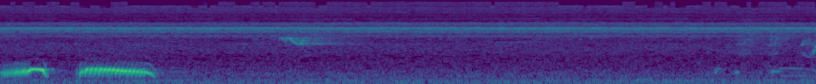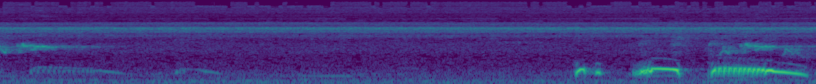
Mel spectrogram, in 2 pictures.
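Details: Low hooting coos of a spotted dove used as a lure call open and close the passage, with quiet soft notes and a few faint higher chirps between, over a persistent high-pitched tone.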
